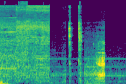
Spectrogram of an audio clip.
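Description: A flap disc on an angle grinder smoothing a stainless steel weld: roughly a second of loud, steady abrasive rasping, then a few short bursts of grinding contact before the tool falls quiet.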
